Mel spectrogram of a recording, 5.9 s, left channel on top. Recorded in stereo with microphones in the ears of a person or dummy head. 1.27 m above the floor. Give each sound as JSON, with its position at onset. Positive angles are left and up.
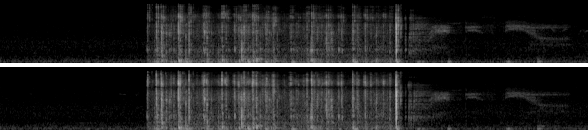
{"t": 1.5, "sound": "typing on a keyboard", "side_deg": -20, "distance_m": 0.7}
{"t": 4.1, "sound": "whispering", "side_deg": 10, "distance_m": 0.6}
